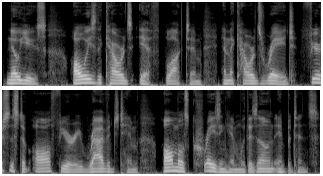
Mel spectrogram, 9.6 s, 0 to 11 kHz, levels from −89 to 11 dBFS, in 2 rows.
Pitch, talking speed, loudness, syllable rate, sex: 110 Hz, 145 wpm, -20 LUFS, 4.8 syllables/s, male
